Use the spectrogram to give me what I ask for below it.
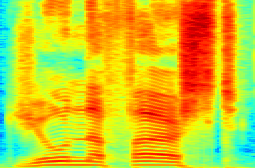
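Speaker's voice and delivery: a shaken man crying out a dreaded date; exclaimed. A narrator's reading. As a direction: cry the date out in horror. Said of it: "exclaimed Banks in a hoarse whisper".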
